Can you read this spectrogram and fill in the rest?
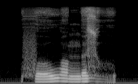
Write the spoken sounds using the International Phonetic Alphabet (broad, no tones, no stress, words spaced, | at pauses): fowɔ ŋəzṳ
